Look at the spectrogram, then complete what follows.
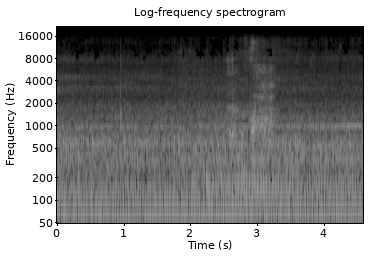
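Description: A Honda scooter running at low speed, its engine noise mixed with a steady low rumble of wind and road noise on the microphone.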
